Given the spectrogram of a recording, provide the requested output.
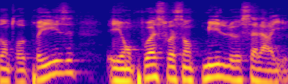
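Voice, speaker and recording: A man's voice sits at a medium pitch and shows ordinary pitch variation. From Normandy, France (Le Havre area). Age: 60s. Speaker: port business leader. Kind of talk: radio interview. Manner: halting, many hesitations.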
